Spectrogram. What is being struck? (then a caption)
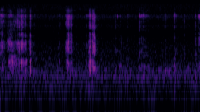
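Thick watercolor paper page. Long nails rub and scratch a thick watercolor paper page bearing a painted crest. Soft, dry scraping and crinkly bursts with bright edges rise in short clusters over a quiet hiss.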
